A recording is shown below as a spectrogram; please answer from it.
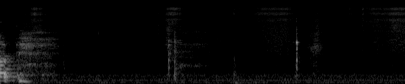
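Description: Wooden rolling pin rolling bread dough out on a floured counter: faint soft rubbing, with a couple of light ticks, the sharpest about three seconds in.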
